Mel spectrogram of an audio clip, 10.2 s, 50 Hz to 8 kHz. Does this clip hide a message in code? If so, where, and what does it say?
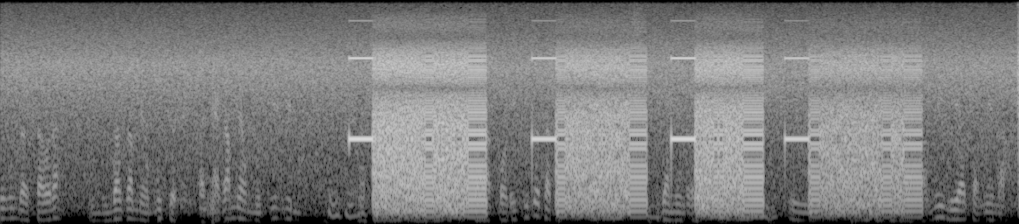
Yes: POCSAG pager data (2400 baud) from 3.5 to 9.2 s, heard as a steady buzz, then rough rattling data, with radio hiss and a squelch burst at the end.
